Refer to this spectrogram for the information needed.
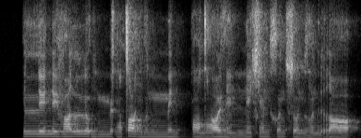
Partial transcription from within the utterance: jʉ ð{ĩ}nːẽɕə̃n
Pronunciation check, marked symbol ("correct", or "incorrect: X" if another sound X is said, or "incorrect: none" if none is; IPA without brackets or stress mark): incorrect: ẽ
